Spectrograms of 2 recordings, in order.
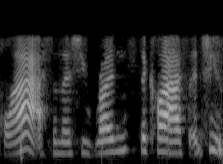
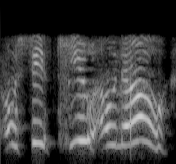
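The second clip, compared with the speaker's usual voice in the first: real fangirl squeal; gushing; 8 semitones higher, 10 dB louder, slower than usual. Real, not acted. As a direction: squeal at the cuteness. Gushing over cute character.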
